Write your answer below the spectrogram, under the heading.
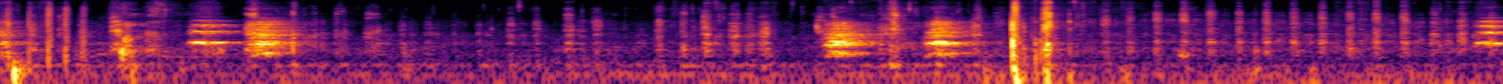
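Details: Skye Terrier in quarantine in the UK after transport from Ukraine, breathing in bursts of soft, breathy panting with short pauses between rhythmic clusters; faint clicks and light background noise.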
